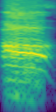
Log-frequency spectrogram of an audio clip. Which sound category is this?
Sound effects > Human sounds and actions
